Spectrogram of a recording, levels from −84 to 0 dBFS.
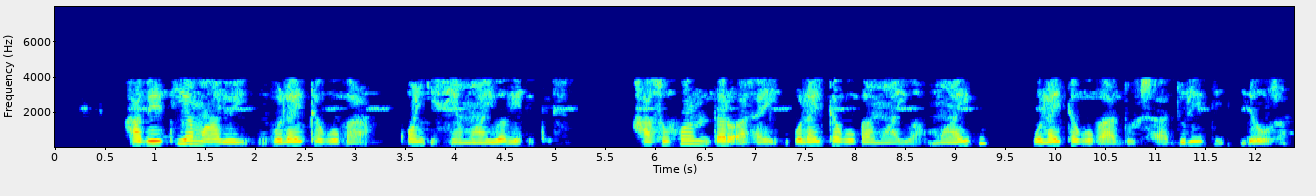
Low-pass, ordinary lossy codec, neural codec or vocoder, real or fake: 7.2 kHz; AAC, 16 kbps; none; real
